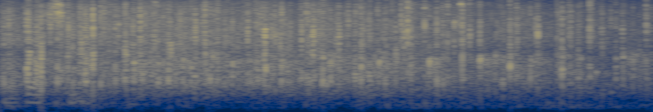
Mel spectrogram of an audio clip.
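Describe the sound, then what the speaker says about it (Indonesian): Applause from an audience of mothers and fathers at a family-harmony talk fills the space with dense, steady clapping, while a voice speaks underneath in Indonesian. "Boleh berikan ya. tepuk tangan Ibu Bapak."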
